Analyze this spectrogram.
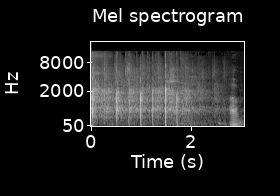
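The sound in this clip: Scattered hand claps of appreciation for a church worship team: about seven sharp, separate claps in quick succession, followed by a brief voice at the end.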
